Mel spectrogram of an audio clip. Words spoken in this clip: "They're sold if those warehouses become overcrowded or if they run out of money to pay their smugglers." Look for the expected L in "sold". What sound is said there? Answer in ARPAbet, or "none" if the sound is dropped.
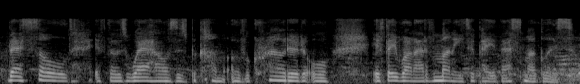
L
